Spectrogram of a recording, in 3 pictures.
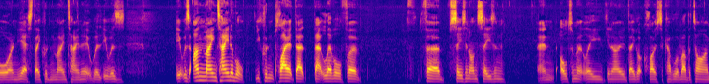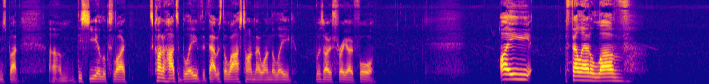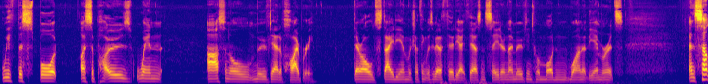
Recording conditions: outdoors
